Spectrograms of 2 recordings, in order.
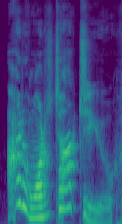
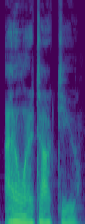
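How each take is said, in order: First: Crazy voice, very high and loud; over-the-top cartoonish brush-off; Jenkins. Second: Understated, guarded brush-off; lightly voiced character shutting down the conversation; unforthcoming NPC. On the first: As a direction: refuse to talk as a ridiculous, hammed-up character. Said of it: "unless you just use a crazy voice". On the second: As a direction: decline to talk, with no show. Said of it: "if all you get from a character".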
